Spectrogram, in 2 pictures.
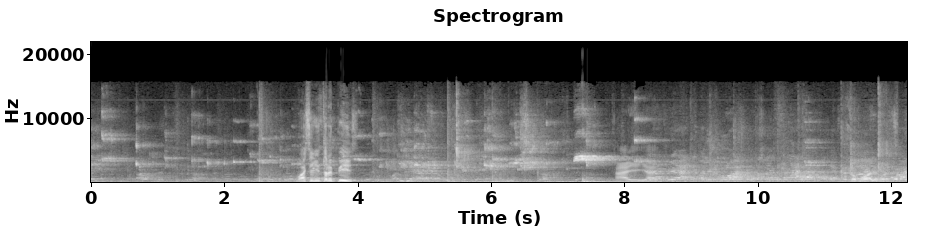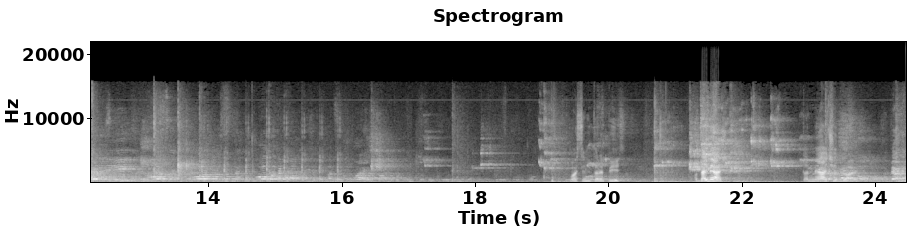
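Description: A handball bounces on a wooden floor.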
